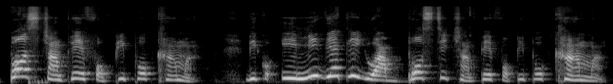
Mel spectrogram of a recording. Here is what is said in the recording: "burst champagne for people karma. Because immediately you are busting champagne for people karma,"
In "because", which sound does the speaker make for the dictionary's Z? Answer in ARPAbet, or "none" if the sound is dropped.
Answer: none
